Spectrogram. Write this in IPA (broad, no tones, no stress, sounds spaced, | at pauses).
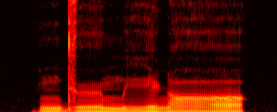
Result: n d ʏː m iː ɳ ɑː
